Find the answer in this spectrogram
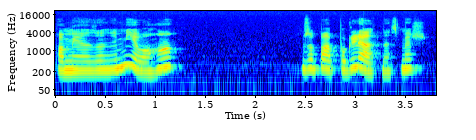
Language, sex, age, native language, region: Slovenian, female, 12-17, Slovenian, Drava region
